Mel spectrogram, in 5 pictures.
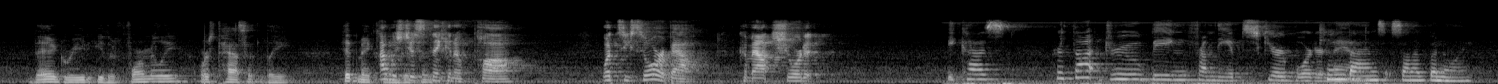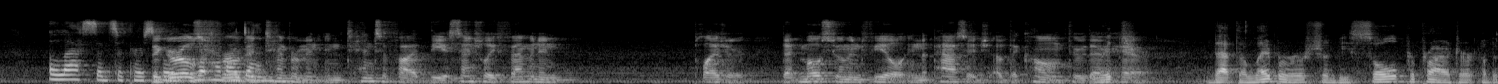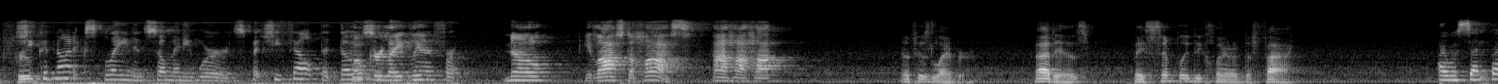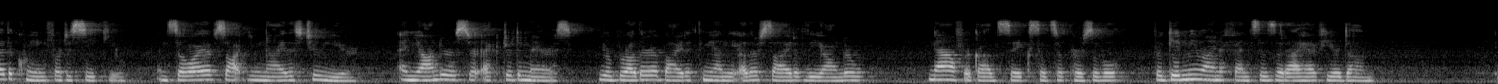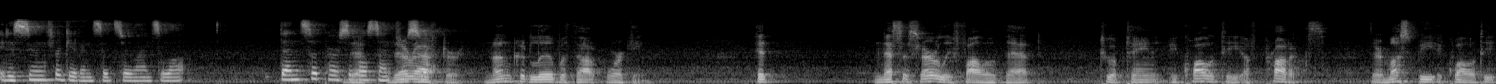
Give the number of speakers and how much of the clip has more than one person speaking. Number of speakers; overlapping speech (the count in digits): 5, about 8%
